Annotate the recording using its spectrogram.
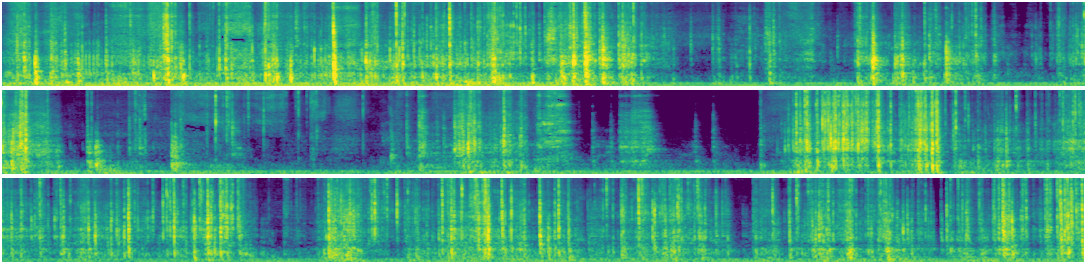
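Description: Clear plastic toy packaging handled and opened by hand: a plastic tray and a clear plastic bag crinkling, rustling and tearing. The handling comes in bursts, busiest in the first six seconds and again about twenty seconds in, with quieter stretches of scattered plastic clicks between.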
